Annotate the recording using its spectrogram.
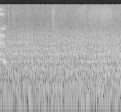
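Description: Steady road noise from tyres and engine inside the cabin of a car driving at highway speed, mostly low in pitch and unchanging.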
